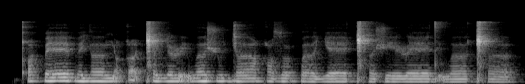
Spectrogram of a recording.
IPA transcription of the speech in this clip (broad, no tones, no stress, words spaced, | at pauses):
qʼɔk͡pɛːbɛ jʌːŋḛqḛǁʌ ʎʌɭḛwʌʃu ɟʌː quzˤuk͡pʌː ʎɛːǁʰʌ ʃeːɭɛːdḛ wʌːǁʰʌː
